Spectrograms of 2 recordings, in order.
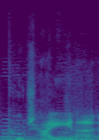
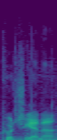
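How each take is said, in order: First: The name ends with a separate word, hyena. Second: The name is said without a separate hyena sound. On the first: The speaker calls it wrong. "or the Pooch Hyena, if you're one of those people" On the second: The speaker calls it right. "it's the Poochyena"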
